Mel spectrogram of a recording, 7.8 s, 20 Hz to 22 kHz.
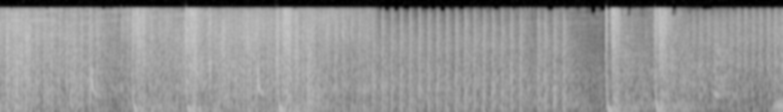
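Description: Bursts of gunfire from the video game The Division 2 crackle through a dense, noisy mix, with a rapid machine-gun stretch in the middle and sharp single shots near the end.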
